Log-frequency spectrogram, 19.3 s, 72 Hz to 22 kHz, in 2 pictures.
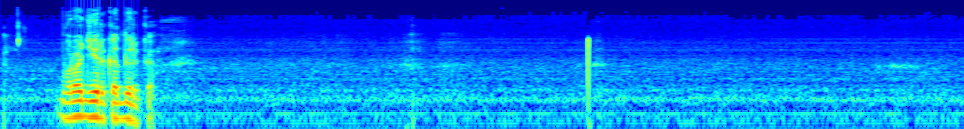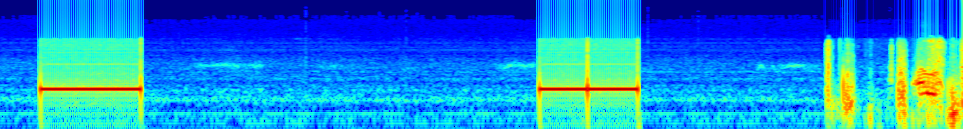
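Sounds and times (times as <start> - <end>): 
speech: 0.6 - 1.6
telephone line tones while calling a number: 10.0 - 11.1, 15.0 - 16.1.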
